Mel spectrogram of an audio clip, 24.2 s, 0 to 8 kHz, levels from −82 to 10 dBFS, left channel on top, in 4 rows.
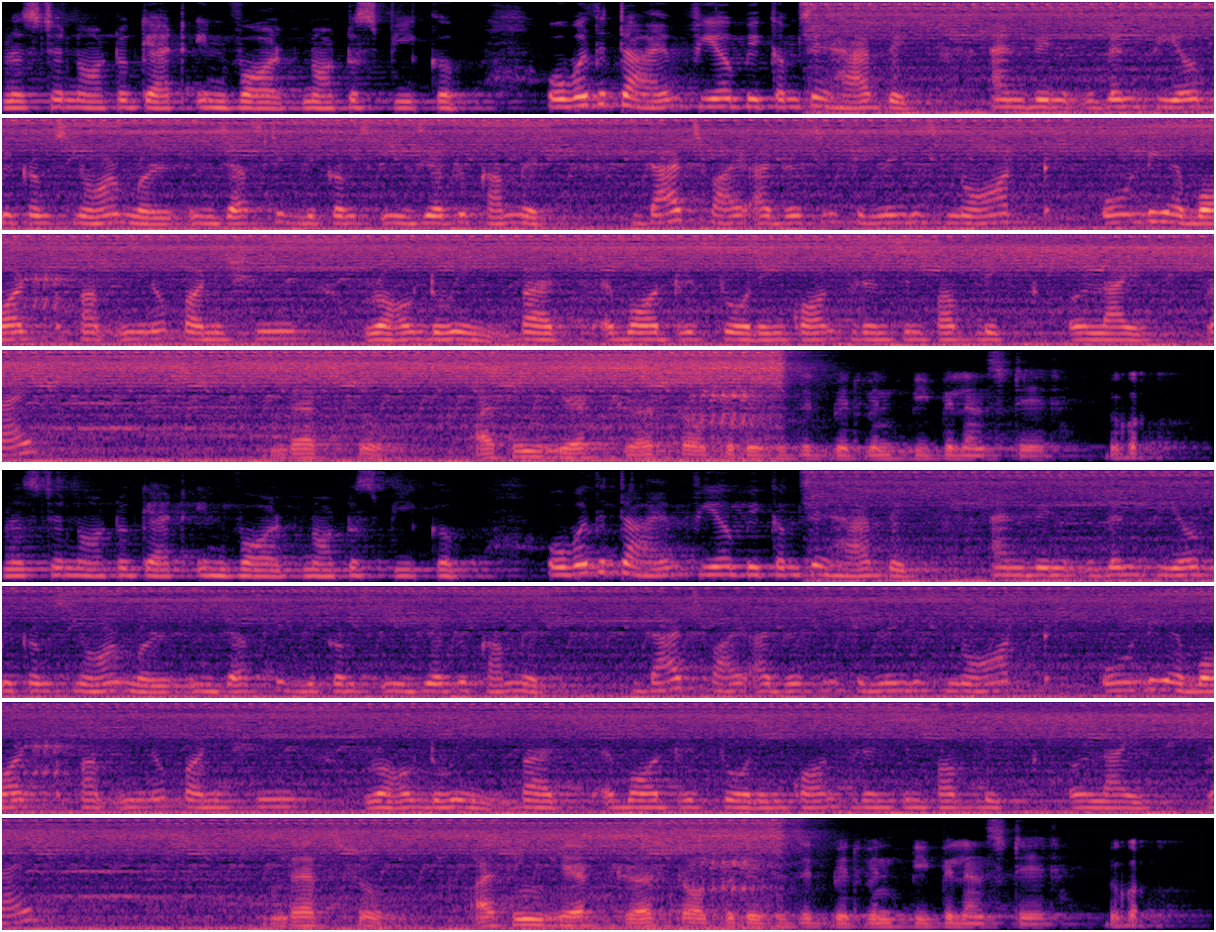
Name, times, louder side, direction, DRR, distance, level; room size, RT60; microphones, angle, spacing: voice 1, 0.0-11.2 11.6-17.2 17.4-18.4, left 3 dB, 85° left, 14 dB, 1.1 m, -24 dB
sound 1, 4.0-22.1, left 6 dB, 20° left, 1.0 m, -23 dB
voice 2, 19.5-20.2 20.5-23.9, right 2 dB, 25° right, 11 dB, 1.0 m, -26 dB
23.0 x 15.5 x 8.9 m, 0.75 s
head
